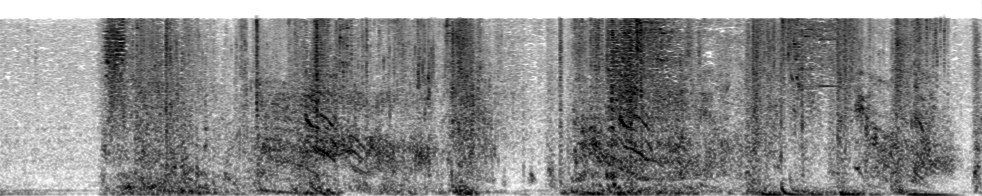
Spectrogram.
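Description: Heavy punches and blows thud and crash in a fight.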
